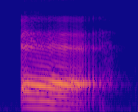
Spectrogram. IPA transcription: ɛ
